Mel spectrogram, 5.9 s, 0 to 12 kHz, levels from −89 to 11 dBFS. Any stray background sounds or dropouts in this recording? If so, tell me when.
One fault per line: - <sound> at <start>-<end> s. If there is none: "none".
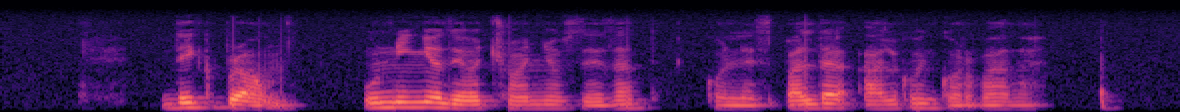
none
